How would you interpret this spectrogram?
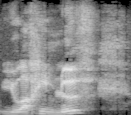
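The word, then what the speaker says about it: Joachim Löw: en espagnol comme dans le nom du sélectionneur Joachim leuf ou yachim leuf pour le re j'ai mis le symbole phonétique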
